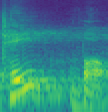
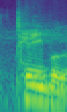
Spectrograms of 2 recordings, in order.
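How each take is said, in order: First: "table" parted into two syllables, tay and ble; split syllables. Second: Said in the usual way. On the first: Shown as a demonstration. Teacher showing learners the two syllables, split syllables.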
